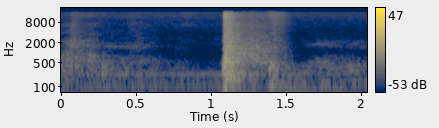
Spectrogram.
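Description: A sharp knock on a hard surface about a second in, followed by a lighter knock just after.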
